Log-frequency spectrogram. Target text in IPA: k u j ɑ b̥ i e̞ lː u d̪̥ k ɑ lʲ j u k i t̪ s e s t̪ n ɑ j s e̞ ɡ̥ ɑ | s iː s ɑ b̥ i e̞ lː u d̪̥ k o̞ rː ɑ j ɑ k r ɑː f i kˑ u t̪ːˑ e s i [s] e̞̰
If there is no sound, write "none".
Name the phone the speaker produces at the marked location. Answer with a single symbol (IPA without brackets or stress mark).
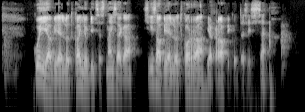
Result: sː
